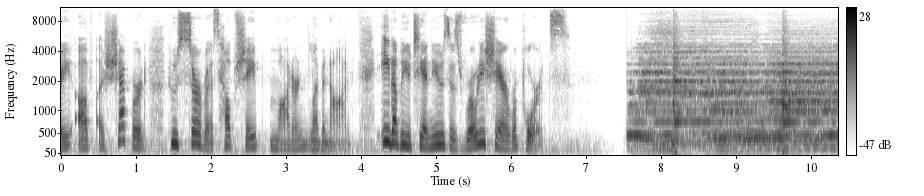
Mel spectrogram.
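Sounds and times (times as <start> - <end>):
speech: 0.0 - 6.8
church bells ringing in Lebanon at a beatification ceremony: 7.6 - 10.3.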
